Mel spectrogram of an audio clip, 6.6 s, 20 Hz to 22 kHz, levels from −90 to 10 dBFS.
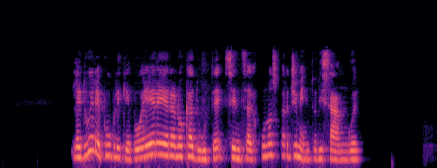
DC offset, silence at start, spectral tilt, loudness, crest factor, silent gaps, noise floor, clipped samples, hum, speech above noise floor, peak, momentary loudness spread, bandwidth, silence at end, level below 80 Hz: under 0.1%; 1.1 s; -6 dB/octave; -20 LUFS; 16 dB; none; -83 dBFS; under 0.1%; none; 64 dB; -4 dBFS; 8 LU; 7.8 kHz; 1.15 s; -62 dBFS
